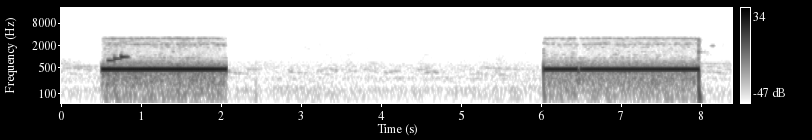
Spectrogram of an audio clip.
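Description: A phone line's ringback tone as a call is placed to a guest during a show: two loud, steady electronic rings about two seconds each, separated by a four-second silent pause, heard clearly with no one talking.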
